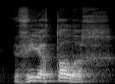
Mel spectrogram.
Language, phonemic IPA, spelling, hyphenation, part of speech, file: Dutch, /ˈviːrˌtɑ.ləx/, viertallig, vier‧tal‧lig, adjective, Nl-viertallig.ogg
- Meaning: consisting of four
